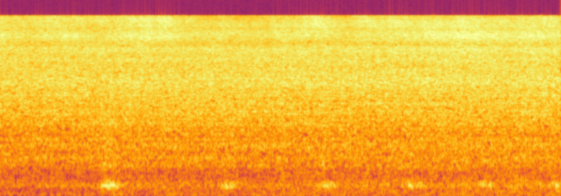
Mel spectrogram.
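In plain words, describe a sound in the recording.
A steam locomotive chuffs slowly as it pulls away.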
